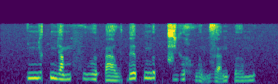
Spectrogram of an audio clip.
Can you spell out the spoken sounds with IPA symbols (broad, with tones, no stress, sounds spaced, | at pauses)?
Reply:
ɲ a˦˥ k̚ ɲ a˨˦ m f u˧ ə̯ ʔ a˨˩ w ɗ ɛ˦˥ p̚ ŋ ə˦˥ t̚ t͡ɕ i˨˦ ə̯ h w ə̰˧˨ m z a̰˧˥ n ʔ ə˨˦ m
